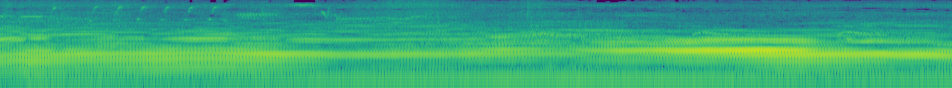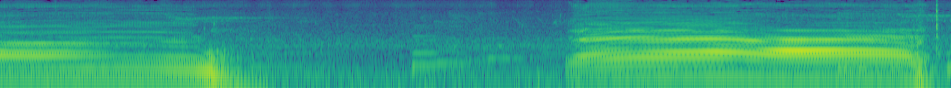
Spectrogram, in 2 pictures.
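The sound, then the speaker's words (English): A happy lion at a big cat sanctuary gives a long, deep, steady moaning call lasting several seconds, which drops off at the end, followed by a brief pause and a second loud, sustained call. “That is the sound of a happy lion.”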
